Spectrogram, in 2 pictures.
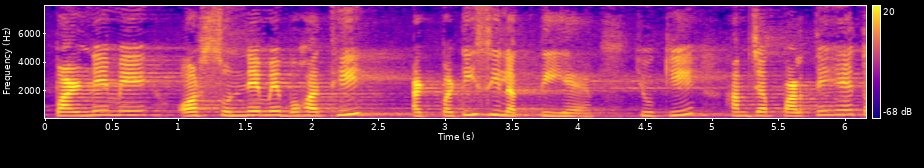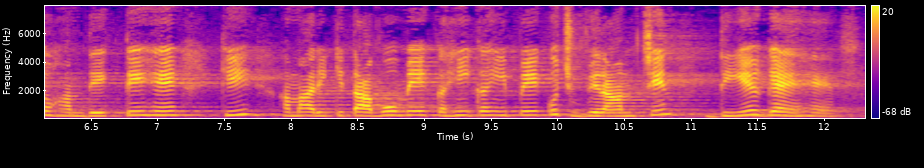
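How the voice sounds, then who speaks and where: A woman's voice: high-pitched, fairly bright tone, big-room sound. A woman teacher giving a recorded lesson to schoolchildren, explaining step by step and asking and answering her own questions.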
